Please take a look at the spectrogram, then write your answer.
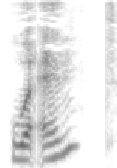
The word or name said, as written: و أنت؟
